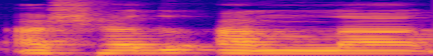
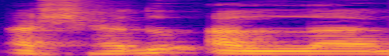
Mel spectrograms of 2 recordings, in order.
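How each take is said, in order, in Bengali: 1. n ধ্বনিটি l-এর আগে শোনা যায়। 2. n মিশে গিয়ে দ্বিত্ব l ধ্বনি হয়ে যায়। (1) "না পড়ে" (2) "একটা তাসদিদ এখানে কল্পনা করে ... নুন সাকিনটাকে বাদ দিয়ে পড়ব"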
